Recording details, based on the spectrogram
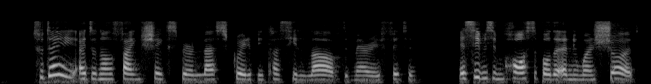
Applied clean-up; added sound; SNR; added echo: neural mask model RNNoise.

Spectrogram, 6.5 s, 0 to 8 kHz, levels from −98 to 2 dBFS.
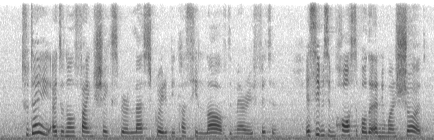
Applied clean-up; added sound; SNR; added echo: none; Mechanical fan; 13 dB; none.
